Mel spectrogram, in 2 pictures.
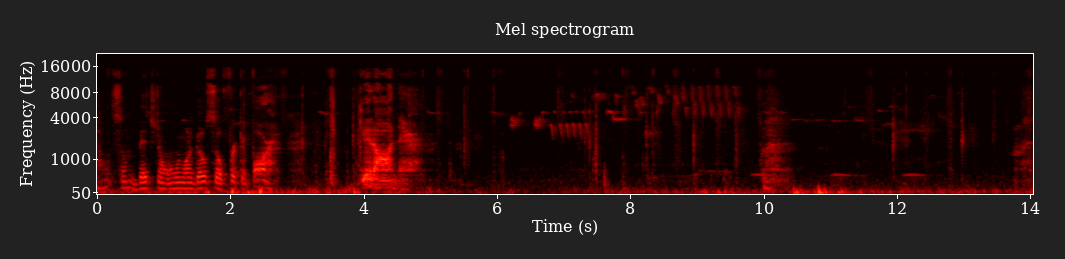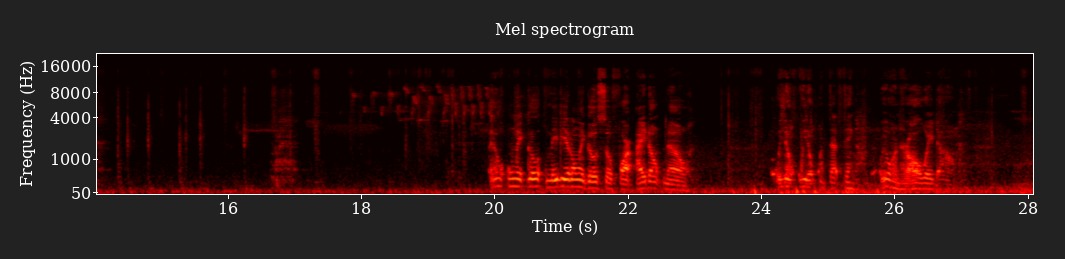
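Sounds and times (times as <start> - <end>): faint birds chirping: 0.0 - 28.0
bird trill: 5.9 - 13.0, 16.1 - 20.3.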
